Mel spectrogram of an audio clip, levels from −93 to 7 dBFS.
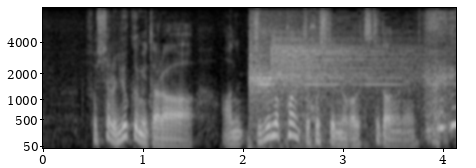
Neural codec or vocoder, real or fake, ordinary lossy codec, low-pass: none; real; none; none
